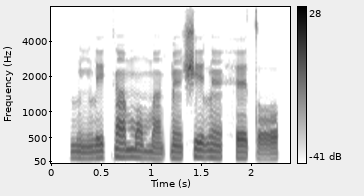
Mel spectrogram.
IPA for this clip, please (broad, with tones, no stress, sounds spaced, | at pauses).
l ĩ˨ l e˧ k ã˦ m ɔ̃˧ m ã˨ k͡p ɛ̃˧ ʃ e˦ l ɛ̃˧ h ɛ˦ t ɔ˧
